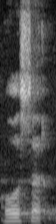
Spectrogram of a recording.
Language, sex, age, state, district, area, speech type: Marathi, male, 18-30, Maharashtra, Satara, urban, spontaneous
